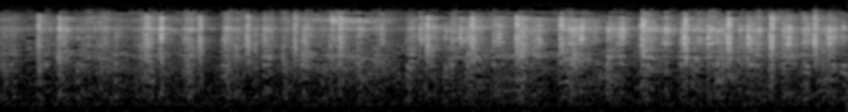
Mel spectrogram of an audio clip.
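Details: Hungry little egret chicks at nest three calling for food: bursts of rapid, rattling, maraca-like clicking, roughly two pulses a second, high-pitched and harsh.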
